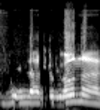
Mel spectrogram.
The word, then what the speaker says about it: La Llorona: oh Sorry, no, man, la Llorona, no. yeah. Sorry, Yeah. I'm too white to pronounce her name.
